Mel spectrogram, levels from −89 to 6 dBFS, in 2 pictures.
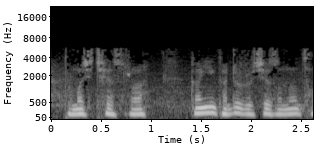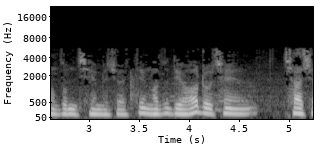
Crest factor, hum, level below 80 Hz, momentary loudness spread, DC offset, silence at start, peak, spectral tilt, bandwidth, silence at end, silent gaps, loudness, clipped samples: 16 dB; none; -58 dBFS; 7 LU; under 0.1%; 0 s; -6 dBFS; -7.5 dB/octave; 5.8 kHz; 0 s; none; -23 LUFS; under 0.1%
